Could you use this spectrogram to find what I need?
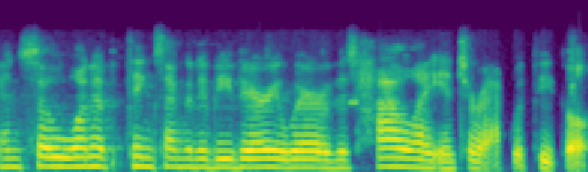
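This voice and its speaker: A woman speaks at a moderate pace with a medium pitch. The sound is dry and close, with no echo. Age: 60s. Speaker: astrologer. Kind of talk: casual chat. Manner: halting.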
